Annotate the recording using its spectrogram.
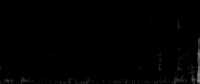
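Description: Felt-tip marker writing on paper in short, faint strokes.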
